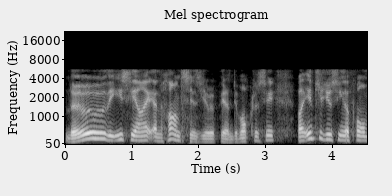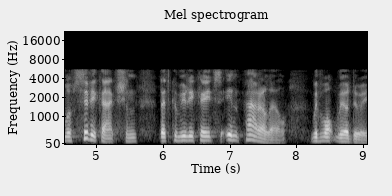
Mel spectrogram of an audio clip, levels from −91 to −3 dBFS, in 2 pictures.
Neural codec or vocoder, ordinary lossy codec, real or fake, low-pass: codec, 24 kHz, 6 kbps, HILCodec; MP3, 48 kbps; fake; 5.4 kHz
